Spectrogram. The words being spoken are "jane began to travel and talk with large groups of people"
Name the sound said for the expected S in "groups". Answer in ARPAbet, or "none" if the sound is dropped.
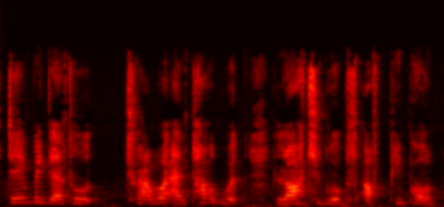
S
